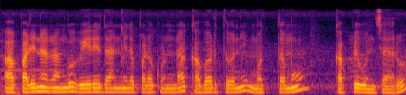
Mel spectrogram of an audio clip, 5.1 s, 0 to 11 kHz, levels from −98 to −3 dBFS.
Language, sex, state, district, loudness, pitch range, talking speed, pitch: Telugu, male, Andhra Pradesh, Srikakulam, -24 LUFS, 120-135 Hz, 140 wpm, 125 Hz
